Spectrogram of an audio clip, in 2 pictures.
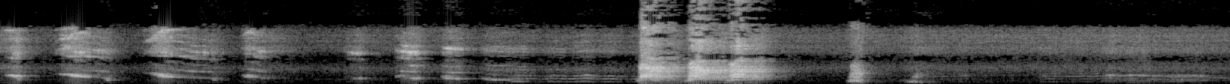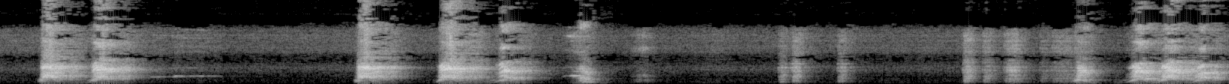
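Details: Shih Tzu puppy squabbling with a Labrador puppy during a call, starting with a run of thin whimpers and yips, then bursts of loud rapid barks in clusters every few seconds, indoors.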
